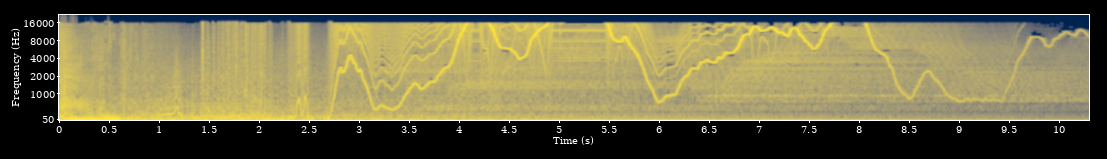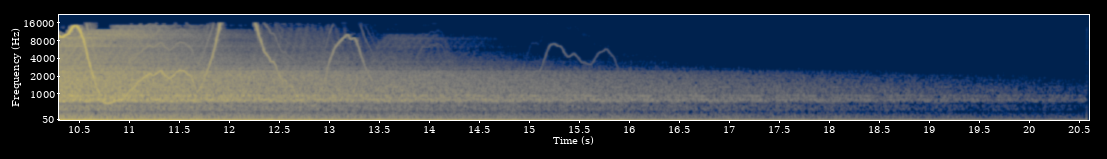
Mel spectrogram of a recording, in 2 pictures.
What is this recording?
Hardcore boom 4
The noisy quality of this kick is immense. A deep rumbling kick with a weird highpitch drunk note like a mad singer heading up and down the frequencies like a pure maniac.
hardcore, big, weird, boom, reverb, bassdrum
